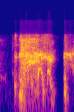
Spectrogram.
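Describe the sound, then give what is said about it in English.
A loud, breathy sneeze bursts out with a voiced, strained edge, followed after a brief pause by a shorter second expulsion. No one speaks. “Bless you.”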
